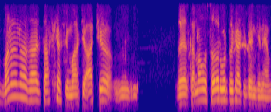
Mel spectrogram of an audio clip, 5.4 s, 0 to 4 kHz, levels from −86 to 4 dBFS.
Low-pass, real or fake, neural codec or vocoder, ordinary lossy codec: 3.6 kHz; real; none; none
